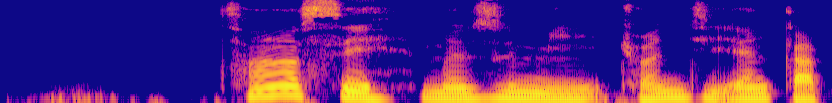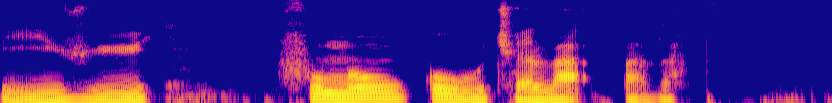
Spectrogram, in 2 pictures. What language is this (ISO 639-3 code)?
nla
